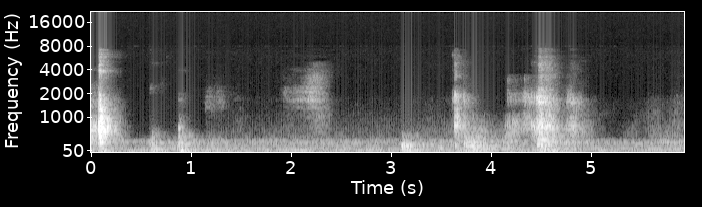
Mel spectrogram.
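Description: Small objects click onto a tabletop.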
